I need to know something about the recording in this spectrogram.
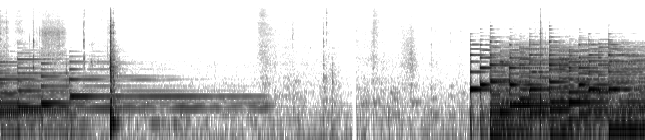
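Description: Solo piano background music. Chords ring and fade away over the first few seconds, leaving a quiet gap, then the piano comes back in louder about nine and a half seconds in.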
